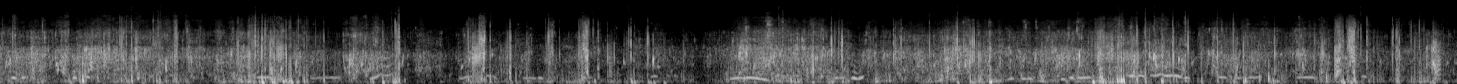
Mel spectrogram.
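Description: Lake water splashing and sloshing close to the microphone as a swimmer moves about, in many short, uneven splashes.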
